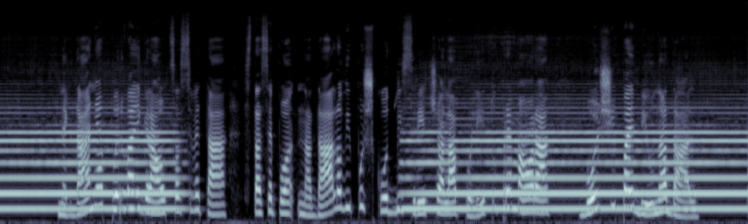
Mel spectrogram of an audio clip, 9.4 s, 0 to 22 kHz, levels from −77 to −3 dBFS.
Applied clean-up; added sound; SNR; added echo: none; Wind instrument, woodwind instrument; -2 dB; none.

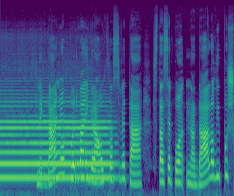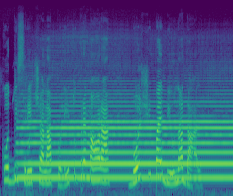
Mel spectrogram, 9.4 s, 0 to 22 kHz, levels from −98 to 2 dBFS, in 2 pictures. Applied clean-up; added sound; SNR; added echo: neural mask model RNNoise.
